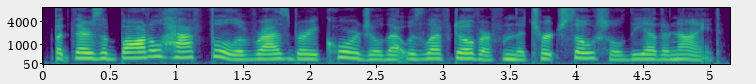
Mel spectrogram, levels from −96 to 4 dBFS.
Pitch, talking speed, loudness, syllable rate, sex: 225 Hz, 235 wpm, -19 LUFS, 5.7 syllables/s, female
